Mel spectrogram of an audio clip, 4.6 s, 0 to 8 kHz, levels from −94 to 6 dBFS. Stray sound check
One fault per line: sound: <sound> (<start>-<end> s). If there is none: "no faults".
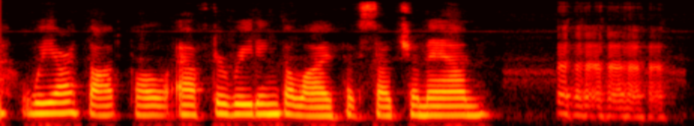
sound: laugh (3.7-4.5 s)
